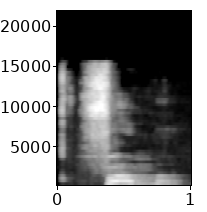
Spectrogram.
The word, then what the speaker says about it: femme: Minha mulher, ma femme. Ma femme. Presta atenção, não, não é com A, é com E, mas se pronuncia como se fosse um A ma femme, femme.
